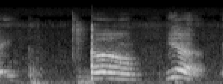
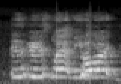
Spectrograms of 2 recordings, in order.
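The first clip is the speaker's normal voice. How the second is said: ordinary delivery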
